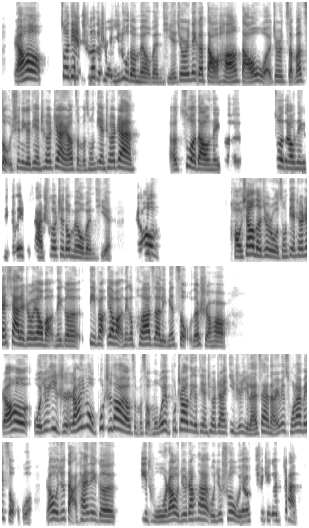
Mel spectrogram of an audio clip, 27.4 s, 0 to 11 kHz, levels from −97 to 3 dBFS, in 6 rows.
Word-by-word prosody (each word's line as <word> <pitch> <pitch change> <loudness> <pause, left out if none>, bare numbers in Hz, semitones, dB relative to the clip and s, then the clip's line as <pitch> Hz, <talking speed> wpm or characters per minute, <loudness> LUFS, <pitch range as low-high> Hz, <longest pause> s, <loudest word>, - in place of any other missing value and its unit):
然 - - +7
后 315 -4 +6 0.3
坐 380 -1 -2
电 380 -1 +4
车 365 +1 -2
的 315 - -6
时 260 - -9
候 225 - -6
一 210 +2 -10
路 310 -1 -7
都 225 -4 0
没 190 -2 -3
有 175 -2 -2
问 165 -1 -7
题， 170 0 -11
就 245 +6 -2
是 245 - -1
那 275 +1 -2
个 235 - +2
导 - - +5
航 195 +1 +5
导 180 -4 +4
我 230 -1 -3
就 210 - -9
是 205 - -5
怎 195 - -5
么 - - +1
走 - - -4
去 275 - -9
那 245 - -7
个 220 - -3
电 225 0 -6
车 260 +2 -4
站， 265 -1 +5
然 195 - +4
后 - - -5
怎 200 - -10
么 180 - -10
从 205 +2 -14
电 245 0 -4
车 265 +2 -3
站， 235 -8 +6 0.5
呃， - - -6
坐 325 -6 +1
到 205 -4 +6
那 195 0 -6
个 185 - -15 0.8
坐 305 -2 +1
到 245 -2 +4
那 235 -1 -7
个 230 - -10
哪 205 - -12
个 - - -15
位 275 - +2
置 - - -48
下 - - +4
车， 280 -1 -4
这 275 -1 -7
都 265 - +1
没 225 -4 -6
有 205 - +2
问 180 -3 -4
题， 170 - -16
然 - - -9 0.5
后 340 -2 +5 1.1
好 225 0 +2
笑 325 +8 +8
的 275 -3 +3
就 265 +1 -5
是 250 - 0
我 220 -3 -2
从 230 +3 -11
电 270 0 -2
车 270 +1 0
站 275 -1 +2
下 270 -3 +6
来 245 - 0
之 230 - -6
后 230 - -1
要 230 0 +6
往 225 - +1
那 210 +1 -8
个 195 -2 -2
地 290 -4 -6
方 250 -1 +1
要 285 -1 +3
往 245 - +3
那 225 - -9
个 230 - -7
Plaza 240 -1 +3
里 195 - -8
面 215 +3 -9
走 225 - -7
的 200 +1 -1
时 - - -5
候 175 -1 0 1.3
然 - - +6
后， 315 -3 +4
我 245 0 -2
就 325 - -9
一 380 +1 -4
直 265 -4 -6
然 295 +2 +3
后 - - +2
因 455 - -9
为 475 - -2
我 - - -2
不 430 - -8
知 370 - -9
道 380 -3 +5
要 250 - +2
怎 225 -2 -17
么 205 - -18
走 - - -8
嘛， 200 - -14
我 295 - -2
也 325 - -2
不 360 +3 -16
知 360 - -4
道 345 -1 +5
那 305 - -9
个 265 - -5
电 265 -1 -8
车 255 0 -8
站 245 -2 -2
一 290 - -13
直 250 -1 -13
以 205 - -10
来 180 -1 -1
在 275 -3 -3
哪 - - -3
儿， - - -4
因 - - -9
为 295 - -10
从 265 -2 -10
来 295 +1 +2
没 290 0 -4
走 310 - -7
过。 - - -13 0.2
然 - - -3
后 295 - +1
我 280 - -3
就 305 - -8
打 - - 0
开 260 0 -1
那 275 -1 -6
个， 210 -4 0 0.4
地 275 -2 -3
图， 200 -2 -8
然 240 - +5
后 265 - +2
我 - - -7
就 240 +1 -8
让 265 +2 0
它 270 -3 0
我 215 - -10
就 250 - -12
说 290 +1 -7
我 200 - -9
要 210 +2 -2
去 290 - -13
这 260 - -12
个 250 0 -7
站， 250 - -5
250 Hz, 365 characters per minute, -23 LUFS, 215-285 Hz, 1.3 s, 笑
